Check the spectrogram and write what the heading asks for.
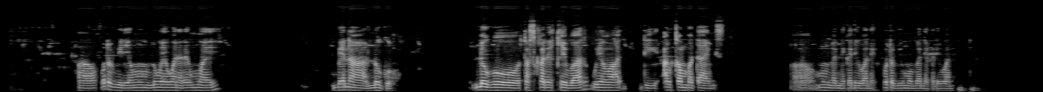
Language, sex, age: Wolof, male, 25-35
